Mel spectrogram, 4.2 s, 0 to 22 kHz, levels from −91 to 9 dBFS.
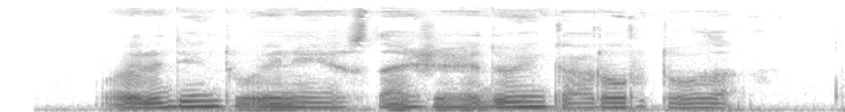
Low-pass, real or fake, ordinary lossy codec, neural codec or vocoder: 19.8 kHz; real; MP3, 64 kbps; none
